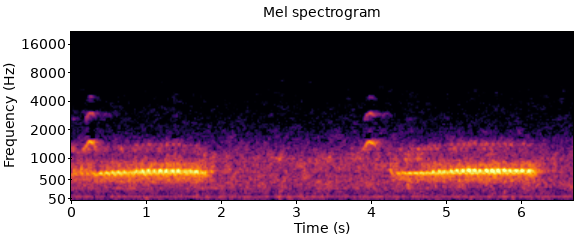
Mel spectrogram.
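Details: Tawny owls at 06:45 on 18 November 2013: a male gives a long, low, wavering rolled trill twice, each about two seconds. Each trill is preceded by a short, sharp, rising call as the female answers and encourages him.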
